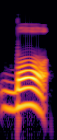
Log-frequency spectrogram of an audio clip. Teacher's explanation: huruf yang tebal ketika fathah dibaca terdengar seperti vokal O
